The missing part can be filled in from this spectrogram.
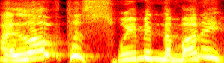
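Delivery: very high cartoon character voice. Doing his best Scrooge McDuck impression on the show: Scrooge McDuck voice. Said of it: "That's my best Scrooge McDuck".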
